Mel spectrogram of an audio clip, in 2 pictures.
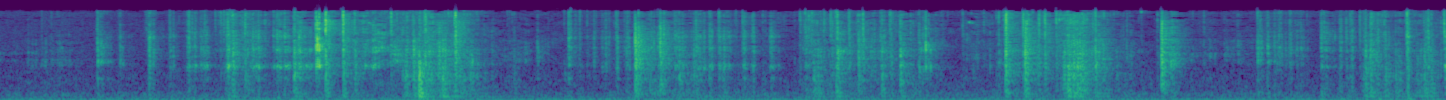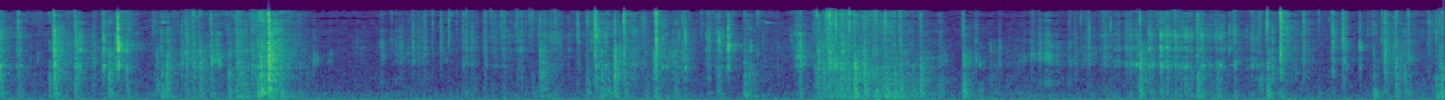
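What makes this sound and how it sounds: A hand-sized solid purple bar soap, held in the hand, is shaved and carved with a metal utility knife blade. Dense bursts of bright, crisp scraping and cutting come in quick clusters, separated by short quiet gaps.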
